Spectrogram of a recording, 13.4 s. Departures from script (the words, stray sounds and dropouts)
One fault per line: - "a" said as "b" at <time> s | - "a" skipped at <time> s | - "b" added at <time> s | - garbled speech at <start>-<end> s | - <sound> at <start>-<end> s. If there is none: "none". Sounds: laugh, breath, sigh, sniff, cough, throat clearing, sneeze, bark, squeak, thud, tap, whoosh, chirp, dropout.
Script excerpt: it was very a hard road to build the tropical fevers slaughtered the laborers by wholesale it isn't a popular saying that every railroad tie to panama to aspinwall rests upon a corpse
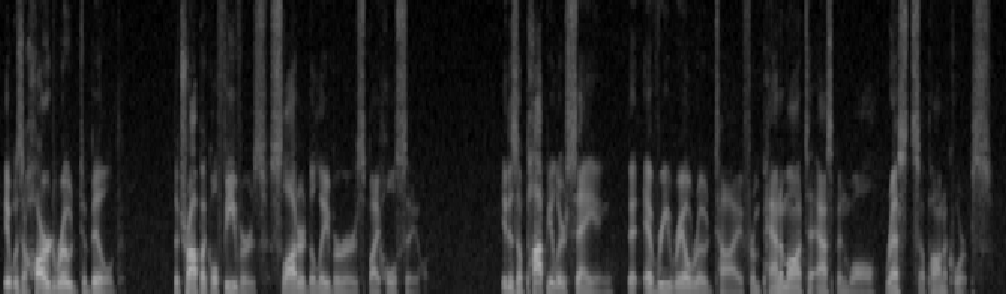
- "very" skipped at 0.3 s
- "isn't" said as "is" at 6.8 s
- "to" said as "from" at 9.9 s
